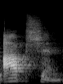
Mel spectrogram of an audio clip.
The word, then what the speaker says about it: option: Option, opção in Portuguese, right? Option. I'm not saying option, and I'm not saying a-chin. Completely not saying the P.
